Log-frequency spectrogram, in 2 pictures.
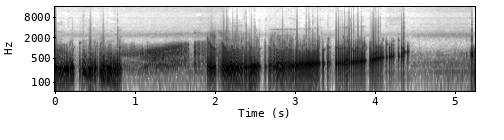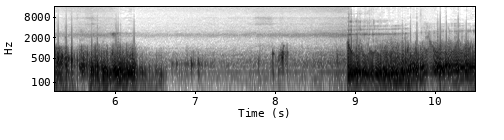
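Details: Long, low gurgling and rumbling runs with bubbly pops and rising tones; stomach growling (borborygmi) from hunger.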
